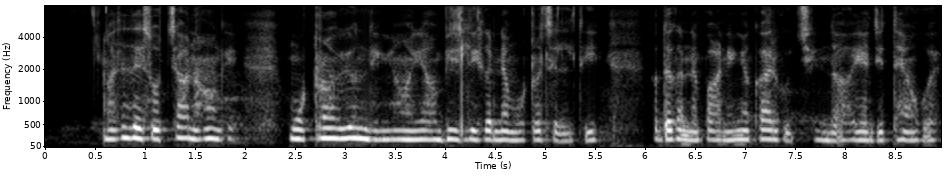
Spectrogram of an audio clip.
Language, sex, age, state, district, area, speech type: Dogri, female, 30-45, Jammu and Kashmir, Udhampur, rural, spontaneous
